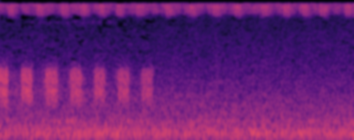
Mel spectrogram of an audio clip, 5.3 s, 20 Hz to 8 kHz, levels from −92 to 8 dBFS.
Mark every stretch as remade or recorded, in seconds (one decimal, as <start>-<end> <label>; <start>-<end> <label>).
0.0-5.3 remade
